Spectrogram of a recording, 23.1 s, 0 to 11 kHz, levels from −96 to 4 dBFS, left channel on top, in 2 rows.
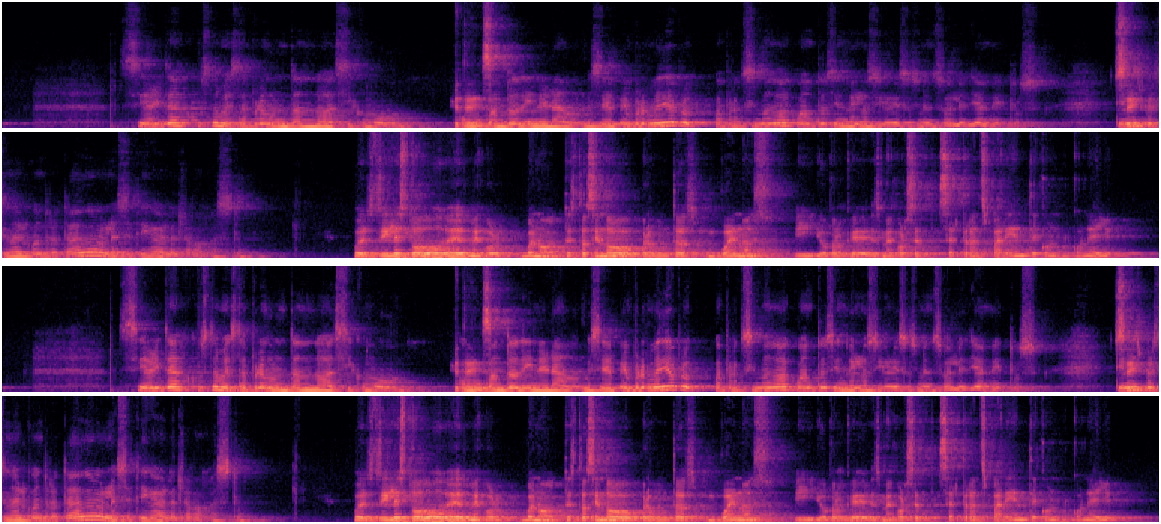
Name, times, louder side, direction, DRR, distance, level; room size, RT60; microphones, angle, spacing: voice 1, 1.2-4.1 4.6-10.3 10.7-10.9 11.1-14.1 15.2-15.3 19.9-20.3, right 2 dB, 70° right, 1.4 m, -28 dB
voice 2, 4.5-4.9 11.1-11.4 15.1-19.2 19.5-22.7, equal, 5° right, 2.1 m, -25 dB
18.0 x 16.0 x 9.8 m
head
